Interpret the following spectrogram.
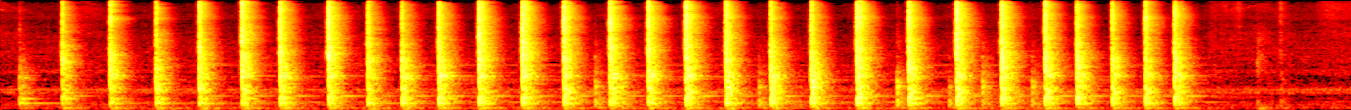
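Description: Wooden mallet driving a round fitting into the dust port of a bandsaw's base, in steady, even blows at about three a second that stop about nine seconds in.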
